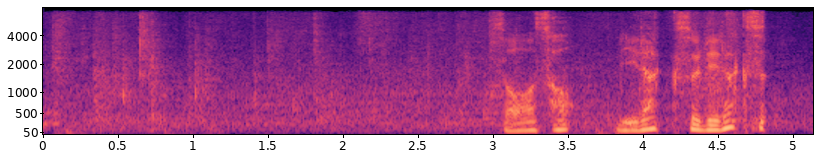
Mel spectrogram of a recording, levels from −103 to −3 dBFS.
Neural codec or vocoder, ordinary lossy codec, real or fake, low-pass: none; AAC, 48 kbps; real; 7.2 kHz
